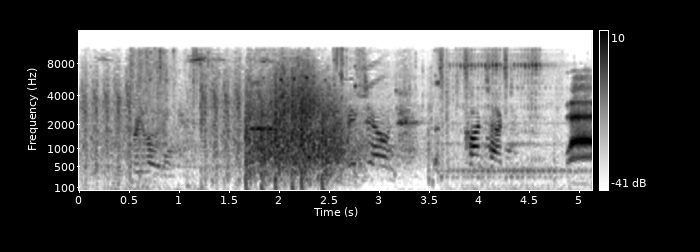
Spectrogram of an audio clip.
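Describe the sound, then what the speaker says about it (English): Gunfire in Apex Legends during a ranked match, a player taking incoming shots near the closing ring: a dense, chattering burst of rapid shots that swells mid-clip, with other game sounds and talk around it. "Getting shot at."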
